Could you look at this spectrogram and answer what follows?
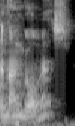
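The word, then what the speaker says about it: Hernangómez: Hernangomez.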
